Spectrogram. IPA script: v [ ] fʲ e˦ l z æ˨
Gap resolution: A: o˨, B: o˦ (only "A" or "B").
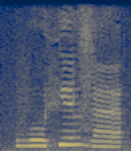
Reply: A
